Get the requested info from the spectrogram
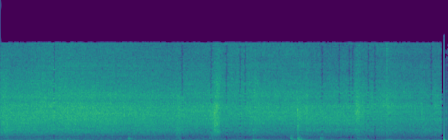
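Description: Beef strips, green beans and oyster mushrooms sizzling and hissing in a frying pan as they are stirred with a spatula, the sizzle softened by the liquid the mushrooms and vegetables have released. A few faint scraping strokes of the spatula, and a sharp click near the end.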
